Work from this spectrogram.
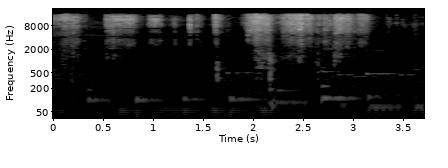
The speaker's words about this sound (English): All right, so we're gonna get started by chopping our small yellow onion and a clove of garlic.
